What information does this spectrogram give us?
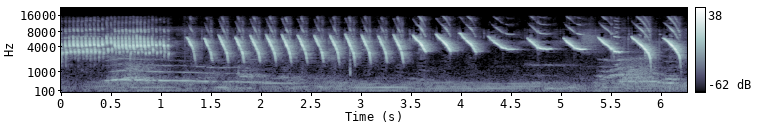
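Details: Canary of the Spanish Timbrado style in a training song: opens with a buzzy rattle, then a steady series of about twenty sharp descending notes, roughly three per second, with faint low background sounds.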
